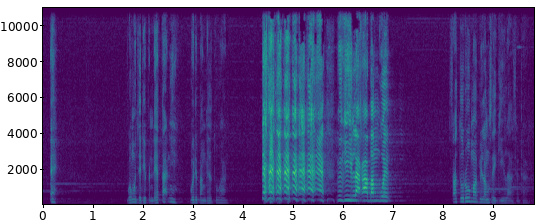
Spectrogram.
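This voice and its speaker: A man preaching a sermon as a pastor, animated and swinging from loud to hushed as he acts out other voices. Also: high voice.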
